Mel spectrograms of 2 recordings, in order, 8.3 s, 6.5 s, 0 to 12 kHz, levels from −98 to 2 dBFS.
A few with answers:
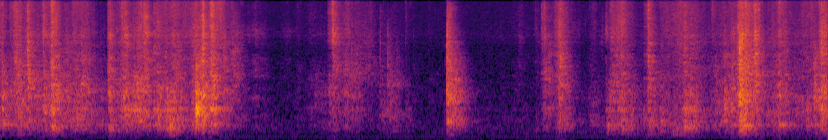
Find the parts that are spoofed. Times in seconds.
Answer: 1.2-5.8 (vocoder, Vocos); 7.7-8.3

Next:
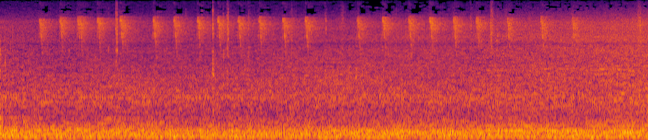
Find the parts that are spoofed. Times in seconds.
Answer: 0.8-4.7 (vocoder, Vocos)

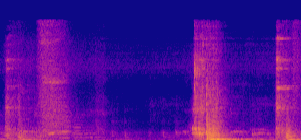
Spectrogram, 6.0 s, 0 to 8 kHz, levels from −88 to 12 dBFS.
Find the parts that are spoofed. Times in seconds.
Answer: 2.0-5.6 (vocoder, Vocos)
